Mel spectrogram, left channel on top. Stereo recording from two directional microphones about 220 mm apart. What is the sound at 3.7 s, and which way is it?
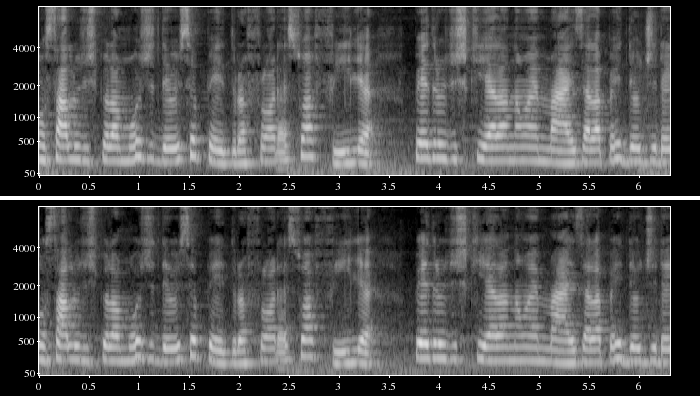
Speech, 35° left (ahead or behind).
